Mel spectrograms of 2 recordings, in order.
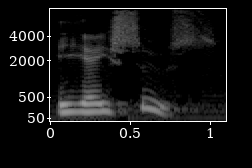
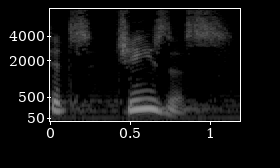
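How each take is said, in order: First: Jesus said as "ee-AY-soos"; Greek Iesous. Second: Jesus said as "JEE-zus"; English Jesus. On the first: Preacher showing the Greek form, said as "ee-AY-soos". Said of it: "What is he called?". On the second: Preacher showing the English form, said as "JEE-zus". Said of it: "And in English". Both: Shown as a demonstration.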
